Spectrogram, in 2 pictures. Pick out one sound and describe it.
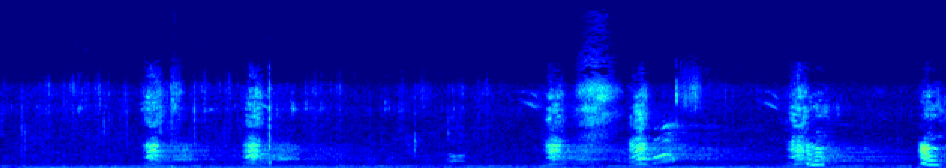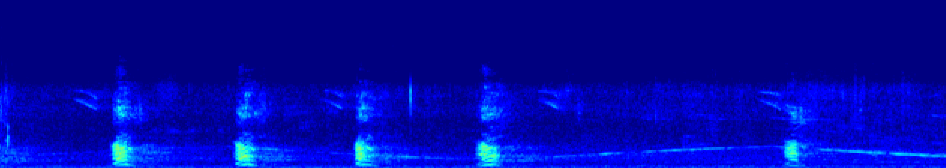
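A dog barks loudly and repeatedly.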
